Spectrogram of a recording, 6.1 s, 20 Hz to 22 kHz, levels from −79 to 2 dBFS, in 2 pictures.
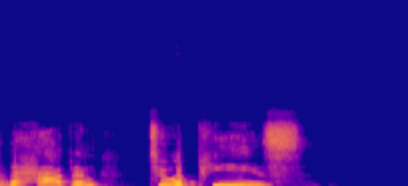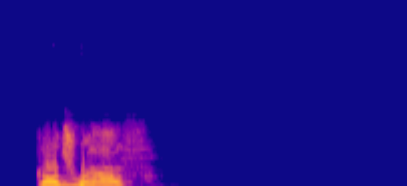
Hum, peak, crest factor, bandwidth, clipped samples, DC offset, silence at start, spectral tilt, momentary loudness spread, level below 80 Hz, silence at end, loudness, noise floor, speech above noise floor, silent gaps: none; -4 dBFS; 18 dB; 8.2 kHz; under 0.1%; under 0.1%; 0 s; -4.5 dB/octave; 10 LU; -84 dBFS; 2.1 s; -18 LUFS; under -90 dBFS; over 73 dB; 1.06-1.12 s, 3.20-3.32 s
